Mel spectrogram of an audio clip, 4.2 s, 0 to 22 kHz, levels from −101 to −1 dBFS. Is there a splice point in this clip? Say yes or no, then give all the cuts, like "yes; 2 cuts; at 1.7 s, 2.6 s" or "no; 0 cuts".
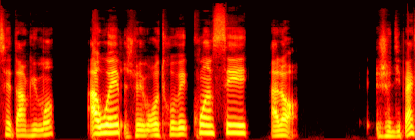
yes; 2 cuts; at 1.2 s, 2.6 s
